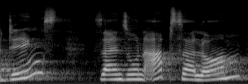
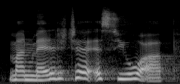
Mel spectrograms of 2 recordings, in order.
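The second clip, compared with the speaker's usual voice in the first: usual speaking voice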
